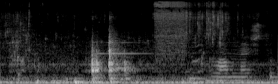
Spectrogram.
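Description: Tap water runs steadily from a faucet in an Odesa home after the supply is restored, a continuous close splashing stream with a faint voice briefly in the background.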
